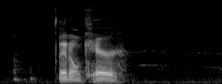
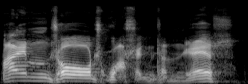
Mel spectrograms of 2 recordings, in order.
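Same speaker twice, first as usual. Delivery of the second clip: loud, high, drawn-out mock British accent; George Washington; 6 semitones higher, 6 dB louder, much slower than usual. Imagining a founding father introducing himself, hammed-up British accent. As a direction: put on a slow, hammed-up British voice. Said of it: "our founding fathers spoke like this".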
